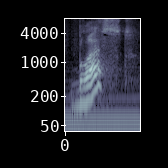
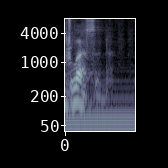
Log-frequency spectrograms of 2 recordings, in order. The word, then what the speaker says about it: blessed: Is it pronounced blessed or blessed? At first I thought it was dependent on the part of speech, right? If it's a verb, then you say blessed.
